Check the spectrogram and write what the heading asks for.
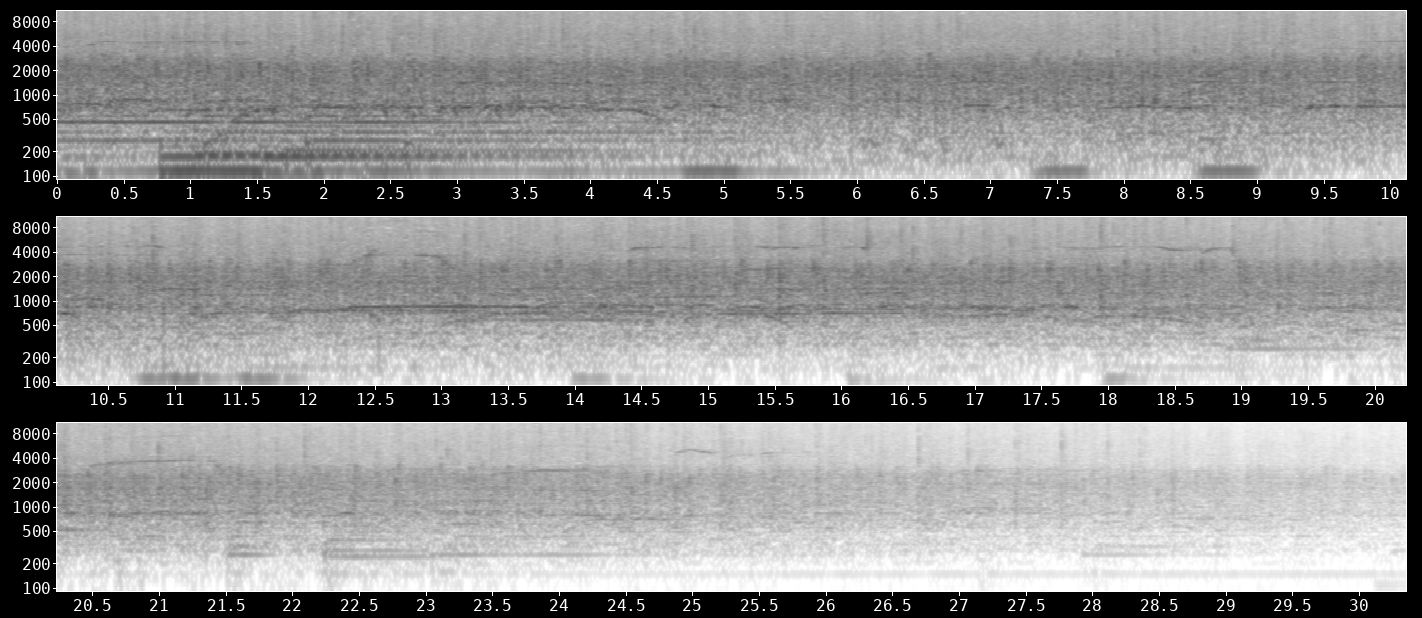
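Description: Live audience applauding and cheering with a few whistles as a church choir's song ends, the last low instrumental notes dying away in the first several seconds; the applause fades out gradually over the second half.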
